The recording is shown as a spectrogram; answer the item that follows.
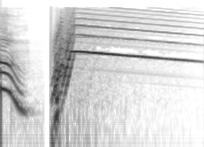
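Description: Cartoon sound effect: a quick upward sweep, then a single electronic tone that glides slowly downward and fades away over about a second and a half.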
